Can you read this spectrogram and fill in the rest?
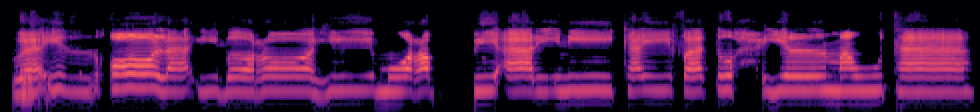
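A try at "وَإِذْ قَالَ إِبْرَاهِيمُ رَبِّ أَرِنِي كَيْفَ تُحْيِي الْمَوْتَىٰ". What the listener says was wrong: Bukan di nun ya. Jangan ditekan di nun ya. Ini akhiri kalimat. Latan huruf akhiri kalimat. Robbi arini.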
